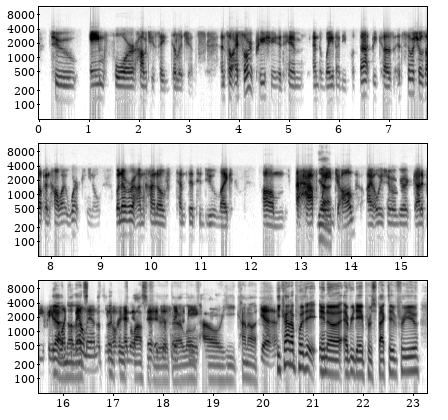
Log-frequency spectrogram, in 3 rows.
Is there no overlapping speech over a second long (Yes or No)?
No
